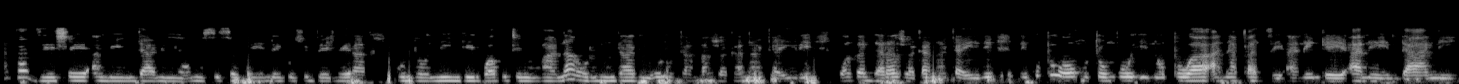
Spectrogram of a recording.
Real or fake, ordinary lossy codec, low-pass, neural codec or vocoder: real; Opus, 24 kbps; 5.4 kHz; none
